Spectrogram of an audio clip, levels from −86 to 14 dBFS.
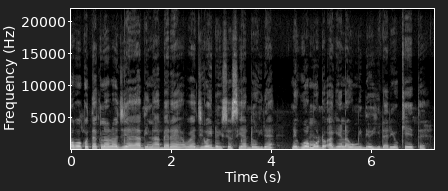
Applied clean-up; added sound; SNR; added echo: none; none; none; none.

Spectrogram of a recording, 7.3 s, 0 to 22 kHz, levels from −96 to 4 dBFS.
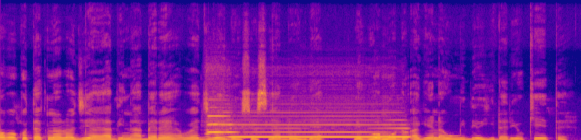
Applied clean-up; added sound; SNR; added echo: none; Wind instrument, woodwind instrument; -3 dB; none.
